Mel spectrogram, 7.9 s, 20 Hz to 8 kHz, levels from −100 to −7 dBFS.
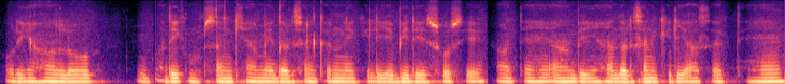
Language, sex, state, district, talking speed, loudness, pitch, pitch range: Hindi, male, Bihar, Begusarai, 175 wpm, -18 LUFS, 125 Hz, 125-130 Hz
